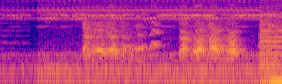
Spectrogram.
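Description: Night ambience: a dog barking, with a steady, evenly repeated chirping of insects behind it. The barking starts about a second in and stops just before the music comes in.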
